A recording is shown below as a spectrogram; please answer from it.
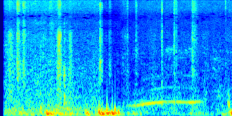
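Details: Nancy, a grumpy mother cat easily annoyed with her kittens, gives a short, thin, slightly rising meow that levels off, over low rumbling background noise and soft thumps.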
